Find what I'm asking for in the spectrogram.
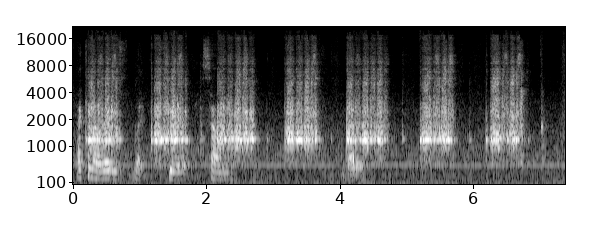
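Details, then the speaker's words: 1982 Yamaha XT200 rebuild, valve lapped with grinding compound: even rasping strokes about once a second with a thin squeak each pass; the seat lapped in to a good dull gray finish. "and um at first you can really hear it like you know grinding but like once it starts like um uh uh grinding down uh it The Sound gets into a higher pitch"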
